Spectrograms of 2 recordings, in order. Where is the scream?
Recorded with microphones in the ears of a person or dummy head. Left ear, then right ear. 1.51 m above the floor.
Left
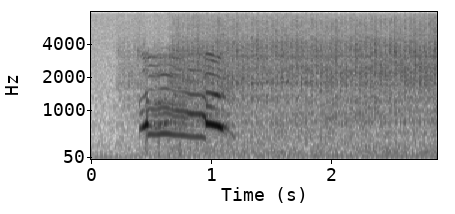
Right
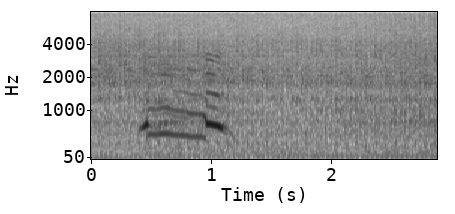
35° left (ahead or behind).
